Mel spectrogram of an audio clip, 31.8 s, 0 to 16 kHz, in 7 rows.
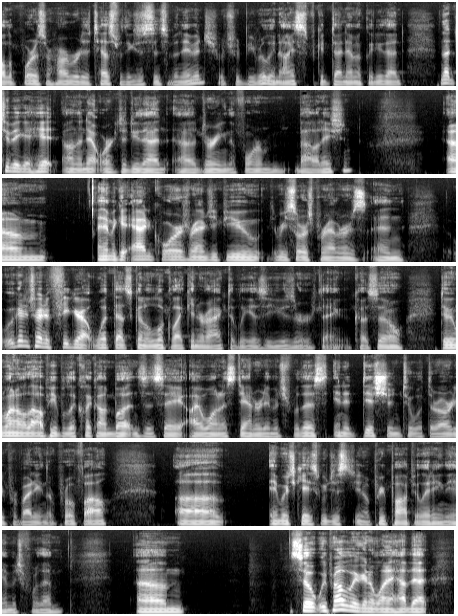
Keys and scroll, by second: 0.0-0.2 typing, 4.9-6.3 typing, 10.9-12.7 typing.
